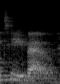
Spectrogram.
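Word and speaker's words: Thiebaud: one of my top three favorite artists Wayne tebow you don't know about when tebow search for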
